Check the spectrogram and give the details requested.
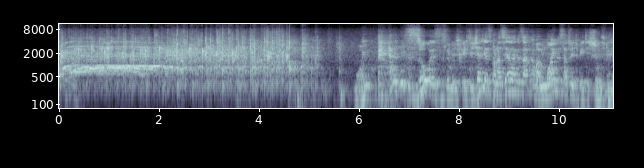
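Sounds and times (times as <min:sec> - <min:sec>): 
applause: 0:00.0 - 0:05.3
laughter: 0:06.4 - 0:07.2
speech: 0:07.2 - 0:11.0.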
